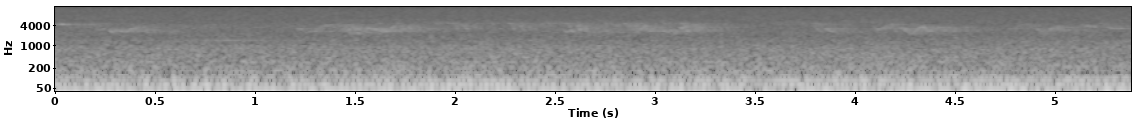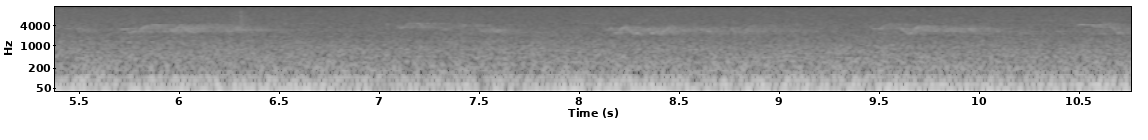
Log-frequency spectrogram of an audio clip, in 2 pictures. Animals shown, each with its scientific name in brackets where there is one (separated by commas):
Red-eyed Vireo (Vireo olivaceus), Ovenbird (Seiurus aurocapilla)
